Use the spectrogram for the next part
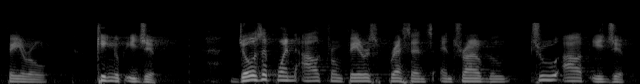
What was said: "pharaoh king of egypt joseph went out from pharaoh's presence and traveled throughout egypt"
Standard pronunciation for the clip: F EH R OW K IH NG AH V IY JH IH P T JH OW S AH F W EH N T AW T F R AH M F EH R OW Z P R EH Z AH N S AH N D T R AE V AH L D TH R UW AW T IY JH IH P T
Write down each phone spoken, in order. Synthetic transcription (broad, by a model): F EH R OW K IH NG AH V IY JH IH P T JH OW S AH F W EH N T AW T F R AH M F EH R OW S P R EH S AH N S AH N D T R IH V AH L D T R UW AW T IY JH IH P T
